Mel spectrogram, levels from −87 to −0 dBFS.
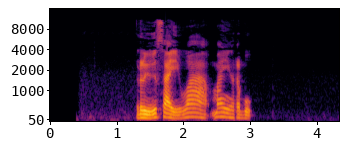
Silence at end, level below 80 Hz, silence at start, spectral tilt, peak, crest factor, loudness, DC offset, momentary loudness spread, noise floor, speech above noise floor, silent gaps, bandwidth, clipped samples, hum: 1.35 s; -54 dBFS; 1.3 s; -6 dB/octave; 0 dBFS; 22 dB; -18 LUFS; under 0.1%; 9 LU; -67 dBFS; 50 dB; none; 11.5 kHz; under 0.1%; none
